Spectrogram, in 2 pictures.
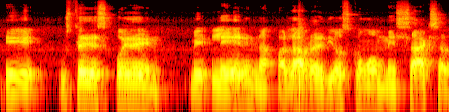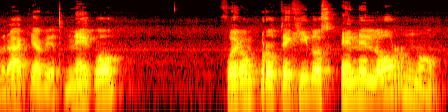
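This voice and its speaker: A man's voice: mid-range voice, a little slow. A man pastor leading a virtual Bible study sermon, with many hesitations and repeated words, who checks in with his listeners. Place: virtual meeting.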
